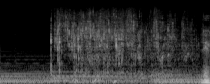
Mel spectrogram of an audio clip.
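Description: Liquid pours in a steady, continuous stream while mixing a magical concoction in a Christmas-themed toymaker adventure game, bright and close, with a soft tonal bed of background music beneath.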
